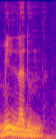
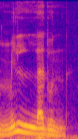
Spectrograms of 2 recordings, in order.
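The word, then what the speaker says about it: من لدن: Pour le lam, normalement on dirait min ladun, mais on va dire mil ladun. On fusionne les deux. Voilà, on prononce presque pas le nun.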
